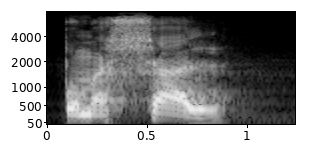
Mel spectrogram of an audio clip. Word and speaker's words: pumasyal: Word for word, it's pumasyal ako sa inyo kahapon. Pumasyal ako sa inyo kahapon. Pumasyal ako sa inyo kahapon. The first word is pumasyal. Pumasyal. Pumasyal. Pumasyal is spelled as P-U-M-A-S-Y-A-L.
